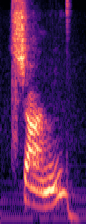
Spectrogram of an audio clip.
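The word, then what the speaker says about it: Sharmie: Charmy is phonetically pronounced Char and me, but it's spelled SHARM as in Michael, IE.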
